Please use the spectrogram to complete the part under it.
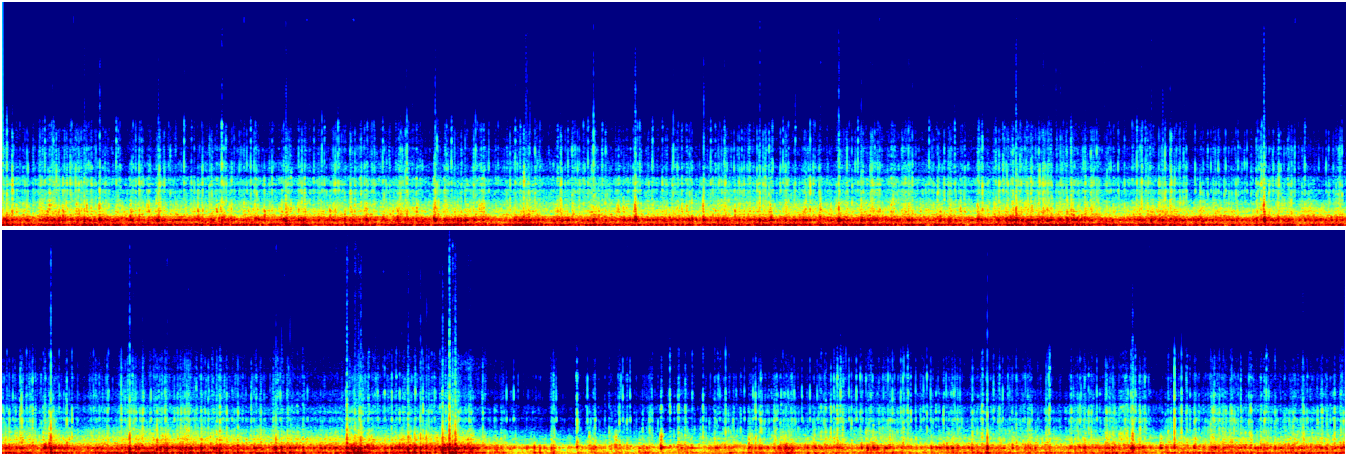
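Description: Bicycle tyres crunch on gravel.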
